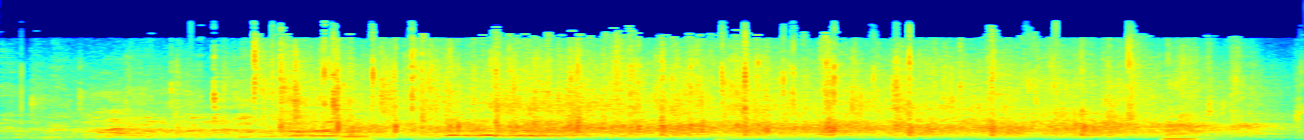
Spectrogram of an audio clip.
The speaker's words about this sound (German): nach, dem, nach seiner Predigt haben sie sogar geklatscht. Meine, bei, mir, bei mir klatschen sie eigentlich nie.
